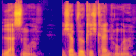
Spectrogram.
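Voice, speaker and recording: A man's voice: very deep voice, brisk, creaky, no room sound, studio quality, full character voice. A man voicing a tired, withdrawn man in an audiobook, speaking in a subdued, hesitant way.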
